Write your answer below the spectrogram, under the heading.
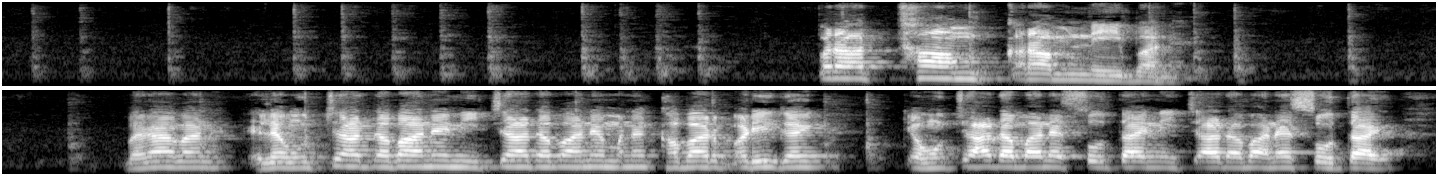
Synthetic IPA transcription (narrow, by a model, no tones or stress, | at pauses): pɾaːt̪ʰamkɾəmnĩbənḛ | bəɾabaneeleɦũt͡ʃad̪əbanenit͡ʃad̪əbanemənekʰəbəɾpəɽiɡəĩkeɦũt͡ʃad̪əbanesod̪ʱajnit͡ʃad̪əbanesod̪ʱaj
